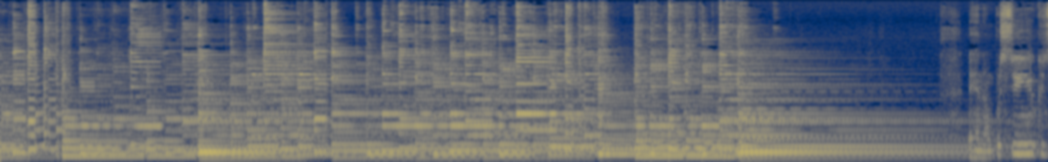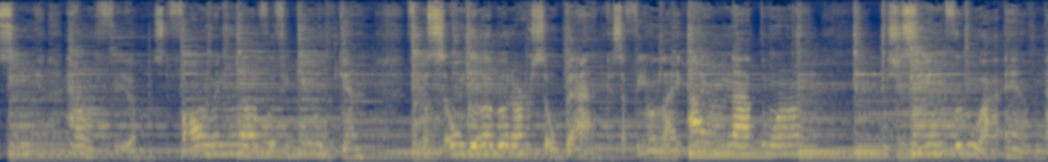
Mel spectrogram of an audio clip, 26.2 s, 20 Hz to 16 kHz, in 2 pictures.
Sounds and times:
Strum: 0.0 - 26.2.

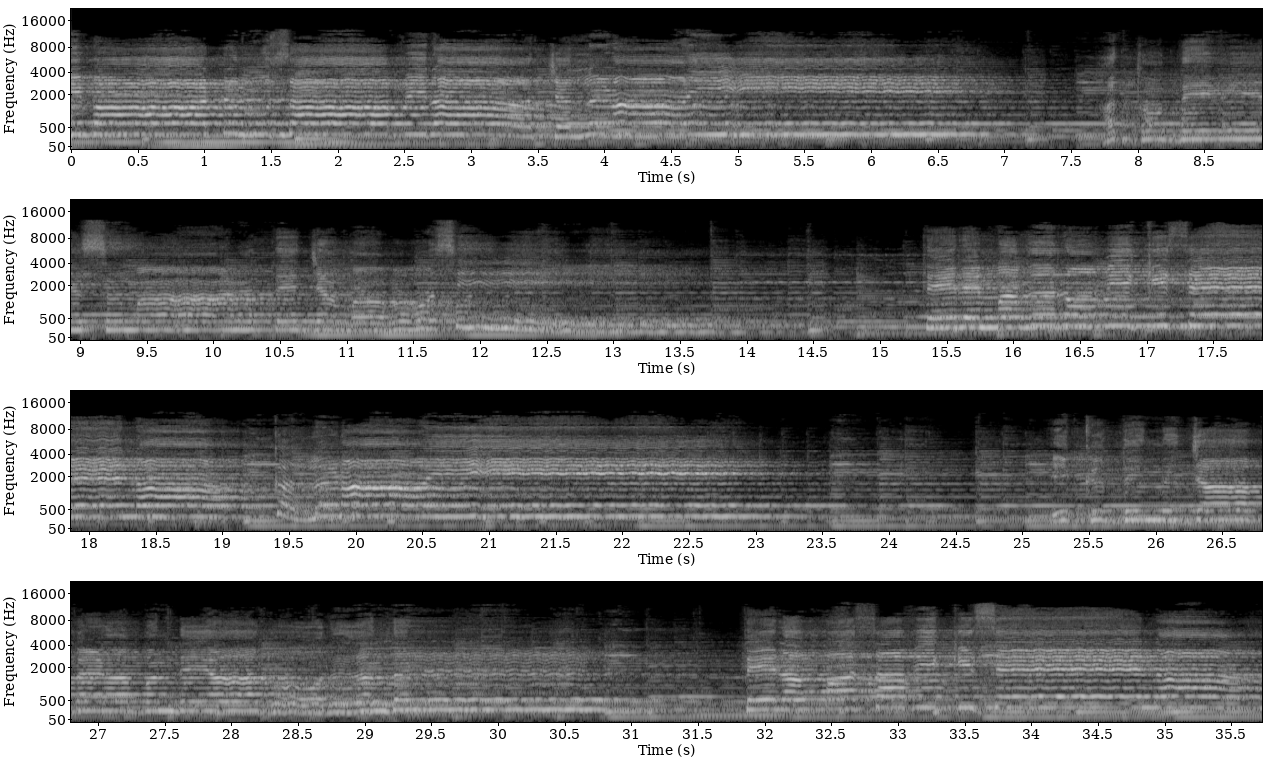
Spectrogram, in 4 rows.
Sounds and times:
Music: 0.0 - 35.7.

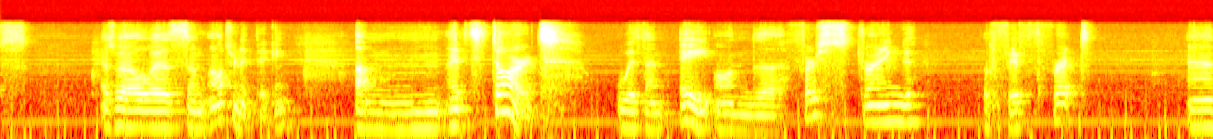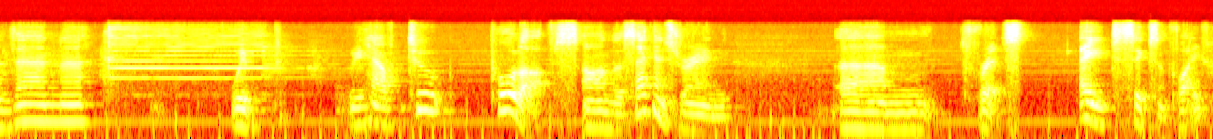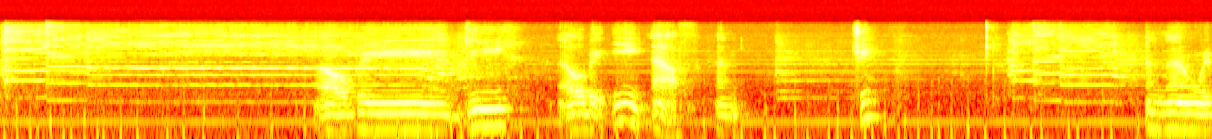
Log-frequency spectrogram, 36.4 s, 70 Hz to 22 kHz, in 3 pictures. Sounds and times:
Speech: 0.0 - 0.4, 1.0 - 2.9, 3.6 - 9.2, 9.8 - 11.0, 11.9 - 13.2, 14.4 - 14.9, 15.6 - 19.5, 20.5 - 24.3, 27.4 - 31.7, 32.8 - 33.1, 35.7 - 36.3
Guitar: 0.0 - 8.0, 9.1 - 21.9, 22.5 - 36.3.

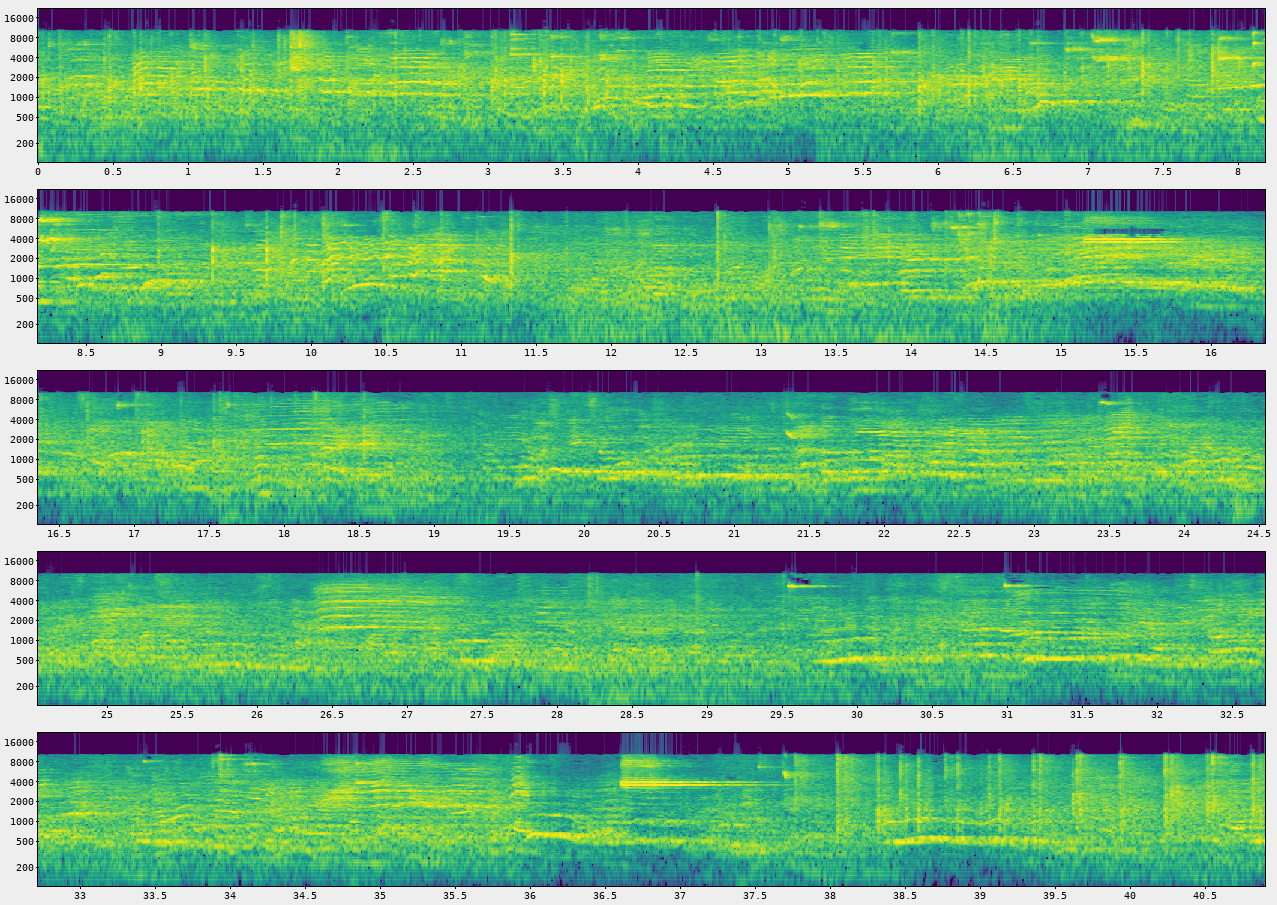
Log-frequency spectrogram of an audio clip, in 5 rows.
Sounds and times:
Inside, public space: 0.0 - 40.9
Speech: 0.0 - 40.9.

